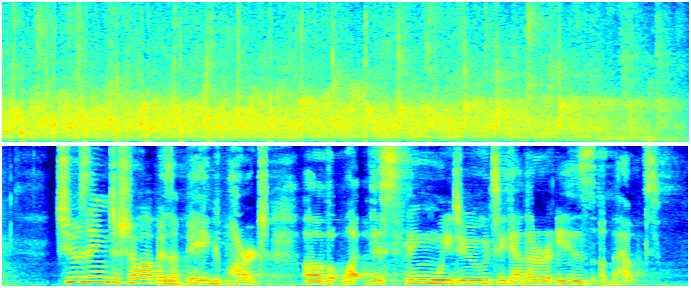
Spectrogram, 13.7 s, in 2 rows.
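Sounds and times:
audience applause: 0:00.0 - 0:06.9
speech: 0:07.5 - 0:13.5.

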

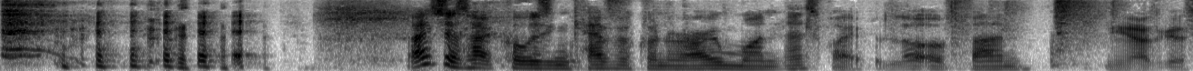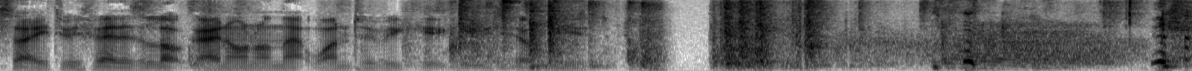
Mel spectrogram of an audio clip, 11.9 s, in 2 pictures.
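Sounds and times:
laughter: 0:00.0 - 0:01.4, 0:05.6 - 0:08.9, 0:10.6 - 0:11.9
speech: 0:02.1 - 0:08.9, 0:10.8 - 0:11.1
creaky door opening: 0:08.0 - 0:11.7.

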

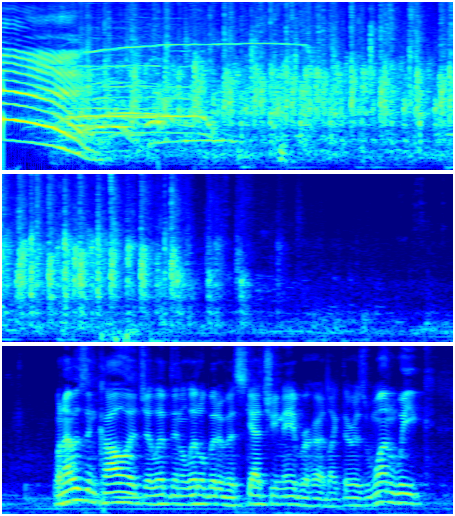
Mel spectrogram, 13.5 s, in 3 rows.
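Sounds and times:
high whistle: 0:00.0 - 0:03.3
Portland comedy club audience applauding and cheering: 0:00.0 - 0:07.5
speech: 0:09.6 - 0:13.4.

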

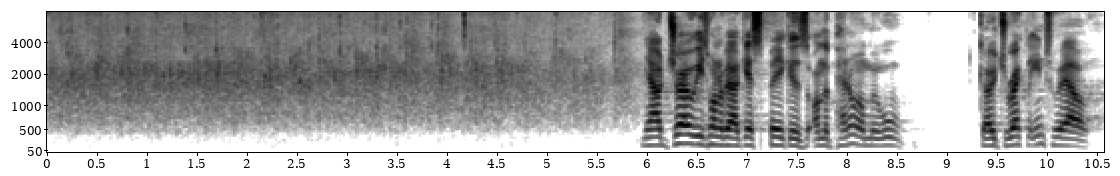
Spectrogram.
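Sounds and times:
audience applause at an Aboriginal and Torres Strait Islander mental health event: 0:00.0 - 0:05.9
speech: 0:05.9 - 0:08.7, 0:09.3 - 0:10.5.

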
